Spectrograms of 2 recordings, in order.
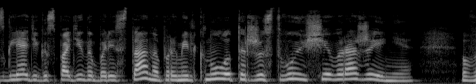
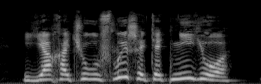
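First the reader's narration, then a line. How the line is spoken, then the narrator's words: Growl. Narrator (Russian): рыкнул Винс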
